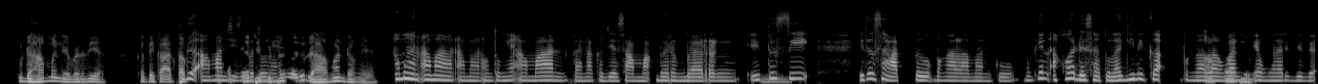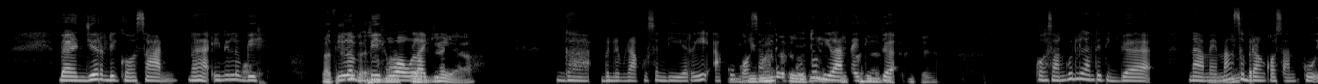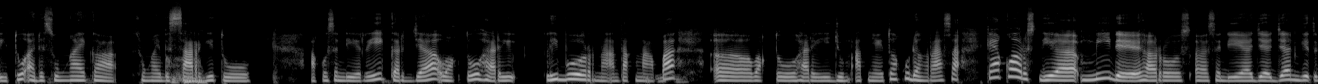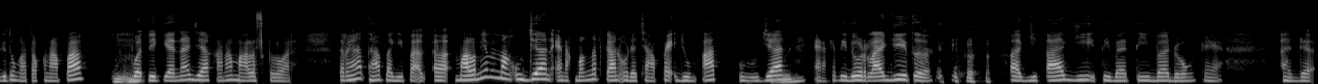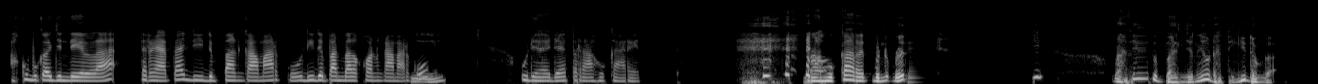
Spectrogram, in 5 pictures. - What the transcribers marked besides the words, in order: tapping; in English: "weekend"; chuckle; laugh; other background noise
- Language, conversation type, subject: Indonesian, podcast, Apa pengalamanmu menghadapi banjir atau kekeringan di lingkunganmu?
